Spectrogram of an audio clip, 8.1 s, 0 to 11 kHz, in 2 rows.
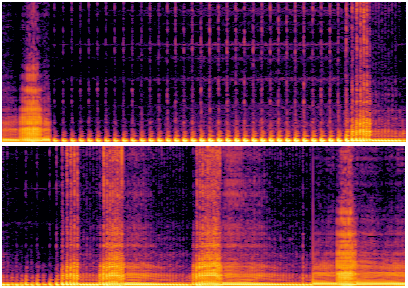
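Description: Suzuki Raider R150 Fi's single-cylinder four-stroke engine through an aftermarket motorcycle muffler. It idles with a fast, even putt of separate exhaust pulses for about three seconds, then the throttle is blipped several times, each rev rising and falling.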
